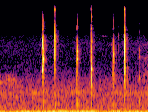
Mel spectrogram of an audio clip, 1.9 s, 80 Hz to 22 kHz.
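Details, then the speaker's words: Intake VANOS camshaft solenoid from a BMW E70 X5M, removed from the head and bench-tested with a power probe: sharp, light rapid clicks, working fine; 11.1 ohms, spot on. "you can hear it. That seems to be working fine."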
